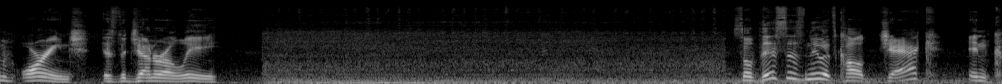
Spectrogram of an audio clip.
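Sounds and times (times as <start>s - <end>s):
street noise: 1.8s - 10.0s
vehicle engine rumble: 2.6s - 10.0s.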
